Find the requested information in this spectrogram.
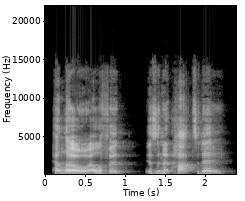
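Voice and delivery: sly spider, high and sweet; a crafty trickster sounding friendly; high, cunning spider; high Anansi voice. A narrator's reading.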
